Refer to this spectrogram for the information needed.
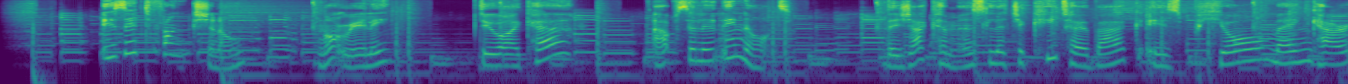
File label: RP ('Received Pronunciation'), Commercial, Cheeky, Cool, Fun; Jacquemes Bag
